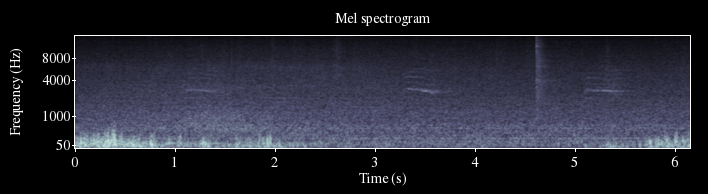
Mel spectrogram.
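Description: A few short, high bird chirps spaced a second or two apart, one of them falling in pitch, over a quiet outdoor background. A low rumble fills the first two seconds, and a single sharp click comes about three-quarters of the way through.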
